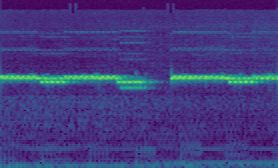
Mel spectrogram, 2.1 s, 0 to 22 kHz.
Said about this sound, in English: The first sounds to emerge from the rubble were personal alert system or PASS alarms. These devices were worn by firefighters on their air tanks and gear belts. When a firefighter didn't move for 30 seconds, the PASS device erupted with a 95 decibel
